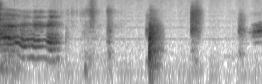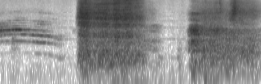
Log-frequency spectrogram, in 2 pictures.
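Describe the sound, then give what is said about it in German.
A cat meows several times, drawn-out wavering cries separated by short pauses, followed by a couple of loud, breathy hissing bursts of noise. “Ich guck mal kurz, was die Katze will.”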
